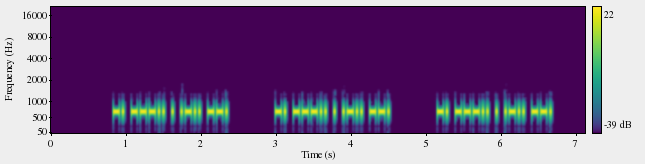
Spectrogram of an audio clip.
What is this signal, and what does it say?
Morse code, heard as a keyed tone, about 40 wpm, 700 Hz. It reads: N8ELG N8ELG N8ELG
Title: USA Call Signs - 5 Characters - Repeated 3x - 40wpm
